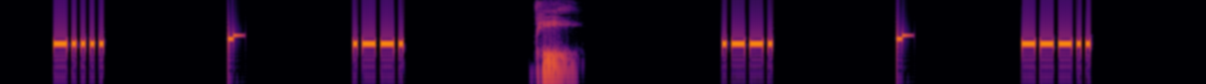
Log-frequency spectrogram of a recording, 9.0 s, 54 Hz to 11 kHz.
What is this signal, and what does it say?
Morse code, heard as a keyed tone, about 36 wpm, 700 Hz. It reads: 6 P P 8
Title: Single Letter-Number 35wpm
